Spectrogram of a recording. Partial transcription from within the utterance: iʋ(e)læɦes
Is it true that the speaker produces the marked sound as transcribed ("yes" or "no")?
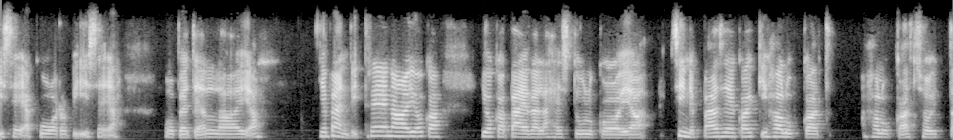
no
